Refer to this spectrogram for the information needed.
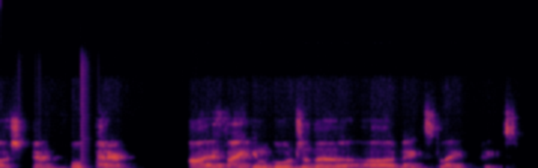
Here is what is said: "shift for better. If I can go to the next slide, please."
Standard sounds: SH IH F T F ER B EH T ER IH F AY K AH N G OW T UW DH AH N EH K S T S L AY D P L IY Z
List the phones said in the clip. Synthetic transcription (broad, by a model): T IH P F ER B EH T ER IH F AY K AH N G OW T UW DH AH N EH K S T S L AY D P L IY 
